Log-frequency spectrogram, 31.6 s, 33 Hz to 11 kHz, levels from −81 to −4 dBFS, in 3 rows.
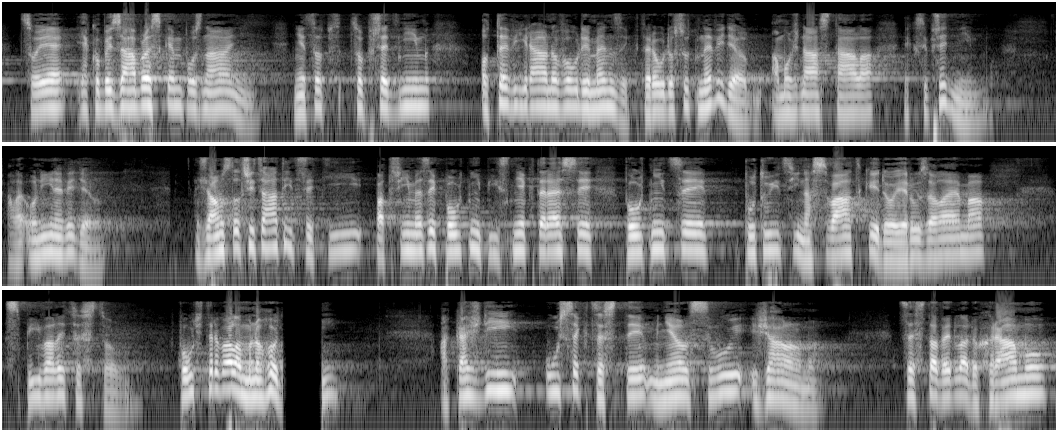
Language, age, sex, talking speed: Czech, 40-59, male, 105 wpm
